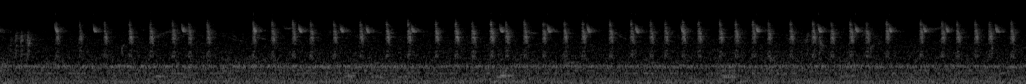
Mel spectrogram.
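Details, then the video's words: Female Amethyst sunbird frantically scolds a pair of Fork-tailed Drongos too near her nest: sharp, high ticking notes about four a second, unbroken, over a steady low insect-like drone. "Amethyst Sunbird female rowing Fork-tailed Drongos that are too near her nest"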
